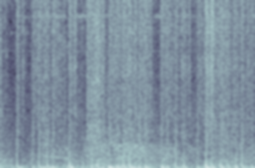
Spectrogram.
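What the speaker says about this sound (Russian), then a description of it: "Кто там стреляет?" Automatic gunfire in Garry's Mod on a horror map, a fast steady rattle of shots in quick succession, loud and continuous for a few seconds.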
